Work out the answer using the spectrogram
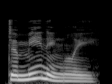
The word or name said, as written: demeaningly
